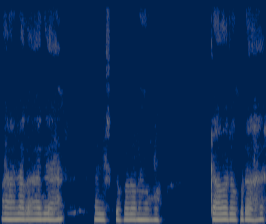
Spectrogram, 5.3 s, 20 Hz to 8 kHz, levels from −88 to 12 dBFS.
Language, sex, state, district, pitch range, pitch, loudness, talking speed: Hindi, female, Uttar Pradesh, Deoria, 200-215 Hz, 210 Hz, -37 LUFS, 115 wpm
